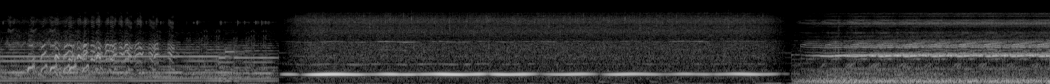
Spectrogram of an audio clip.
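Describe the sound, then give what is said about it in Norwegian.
A synthetic video game character sound: a bright tonal passage gives way to a sustained whistling tone that wavers in loudness for several seconds, then a dense, buzzy electronic texture takes over. “Vi hører hele en gang til. Dette er altså Skull Kid fra Majora's Mask.”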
